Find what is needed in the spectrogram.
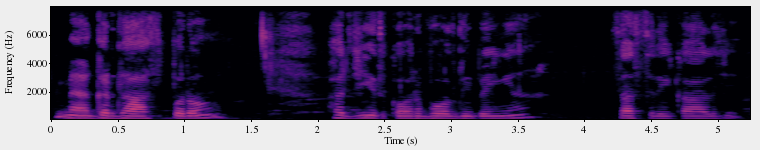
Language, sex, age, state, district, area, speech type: Punjabi, female, 45-60, Punjab, Gurdaspur, rural, spontaneous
